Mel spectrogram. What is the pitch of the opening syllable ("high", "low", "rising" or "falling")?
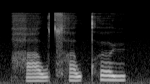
low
